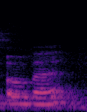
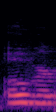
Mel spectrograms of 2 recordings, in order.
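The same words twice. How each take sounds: First: The R sound at the end is dropped. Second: The R sound at the end is pronounced.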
